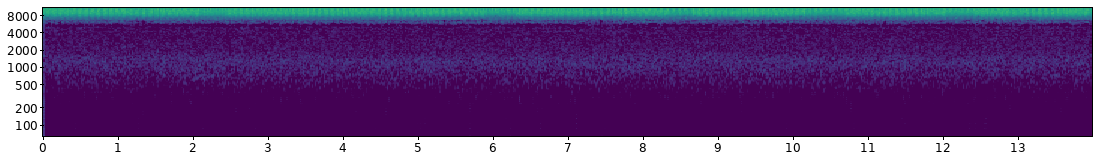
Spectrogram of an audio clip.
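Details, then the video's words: Insect calling at night: a shrill, very high-pitched continuous whine that holds steady without pauses for the whole stretch, over a faint soft hiss and no other clear sounds. "High Pitched Insect Noise At Night"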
